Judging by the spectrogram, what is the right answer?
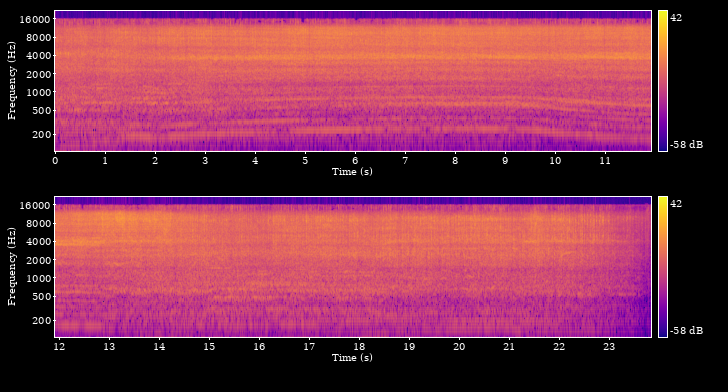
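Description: Super stock pulling tractor's turbocharged diesel engine running hard under load while hauling a weight-transfer sled. Its pitch climbs in the first few seconds, holds, then drops from about eight to twelve seconds in and stays lower until the sound fades out near the end.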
